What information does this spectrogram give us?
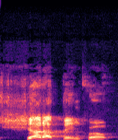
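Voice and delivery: ordinary delivery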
